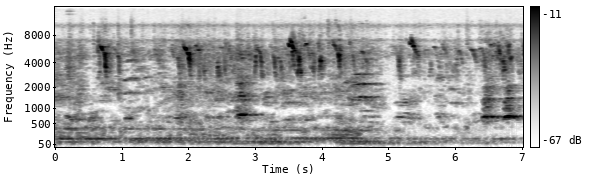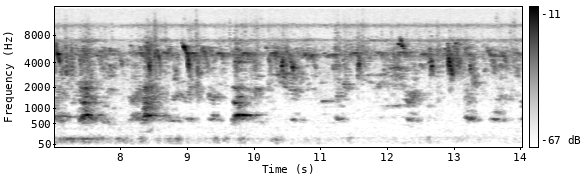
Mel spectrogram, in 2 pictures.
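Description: Small birds chirping in the trees: many quick, high chirps overlapping, with short lower calls repeating in the second half. A low steady hum under them fades out about five seconds in.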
